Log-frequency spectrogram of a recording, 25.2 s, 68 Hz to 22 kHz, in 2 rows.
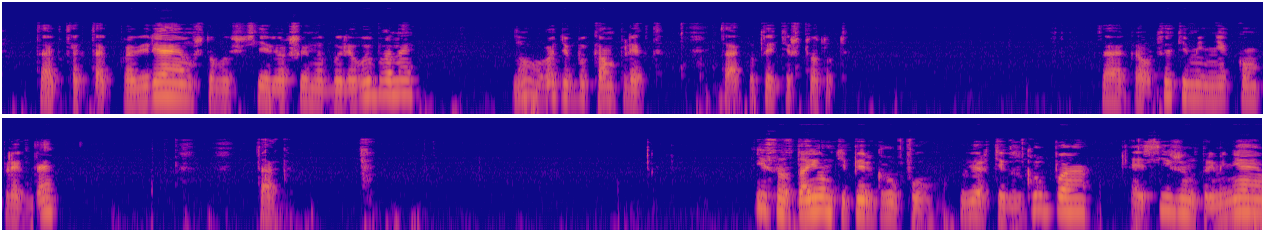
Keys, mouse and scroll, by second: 7.2 shift+middle click, 8.3-8.9 scroll up 4, 9.3-10.1 scroll up 1, 10.1 middle click, 10.1 scroll up 1, 12.7 shift+click, 14.0 shift+click, 17.2-18.4 scroll down 4, 18.4-19.1 scroll down 3, 21.6 click, 22.6 click, 23.9 click.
